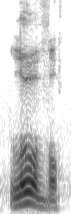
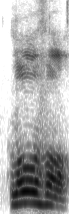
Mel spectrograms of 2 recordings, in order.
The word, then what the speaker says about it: Louisville: well it's not louisville's louisville louisville sorry i gotta say it like the locals louisville sounds like they don't even open their mouth you say louisville when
